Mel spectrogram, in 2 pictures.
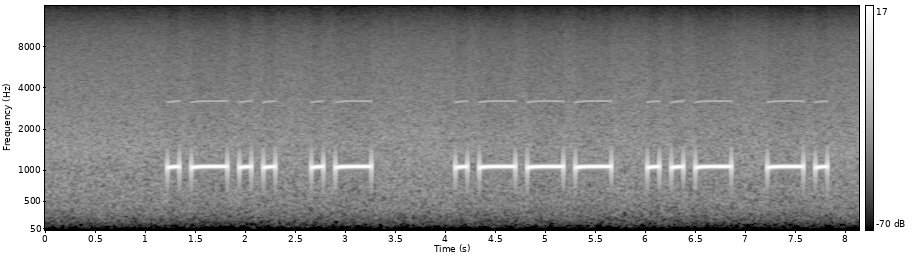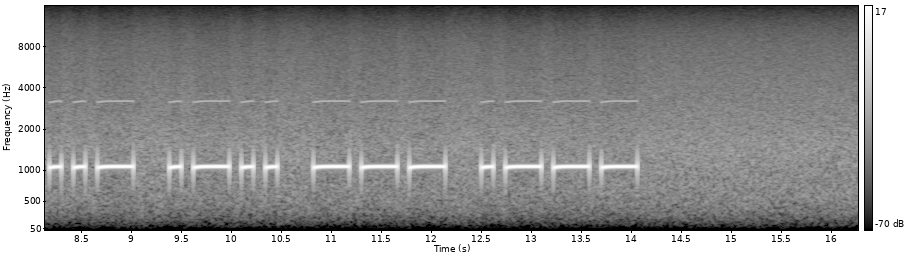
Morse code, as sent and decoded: .-.. .- / .--- ..- -. ..- .-.. --- .---
LA JUNULOJ

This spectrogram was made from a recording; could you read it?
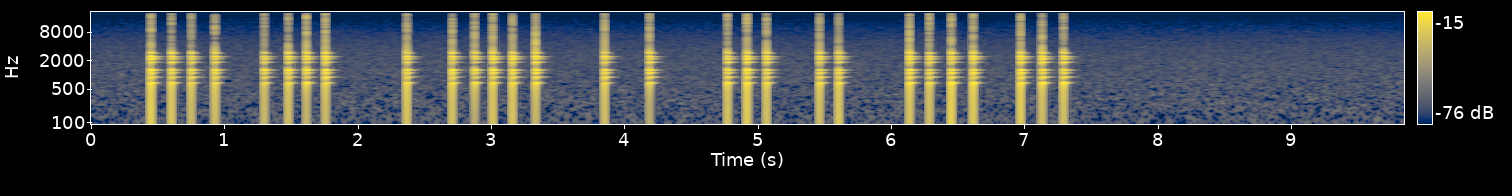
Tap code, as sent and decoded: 4-4 1-5 1-1 3-2 4-3
TEAMS

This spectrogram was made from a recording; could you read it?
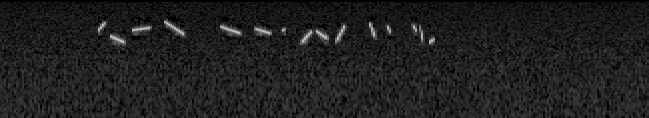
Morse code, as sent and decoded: none

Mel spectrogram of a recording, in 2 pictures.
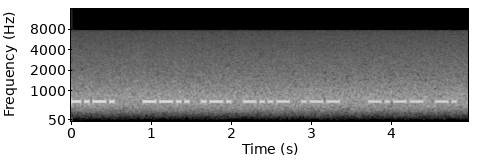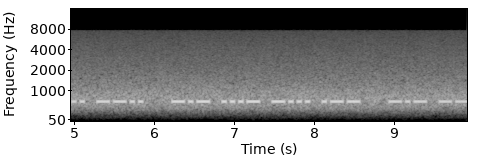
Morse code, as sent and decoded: … / --.. .-. -..- .-- / -.-- -. .. --.. / -.- ...- -... .-- / …
… ZRXW YNIZ KVBW …

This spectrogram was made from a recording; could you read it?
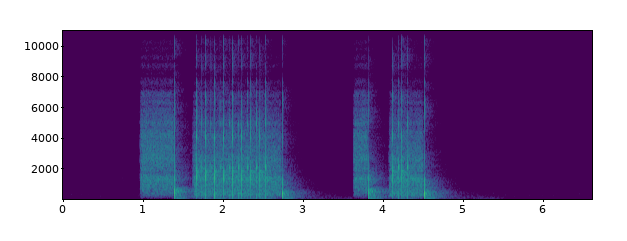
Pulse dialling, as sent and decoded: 8 / 2
8 2

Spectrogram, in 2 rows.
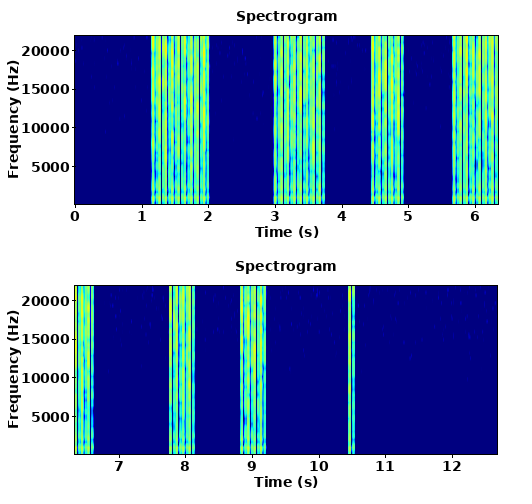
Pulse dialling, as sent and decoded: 9 / 8 / 5 / 10 / 4 / 4 / 1
9 8 5 0 4 4 1

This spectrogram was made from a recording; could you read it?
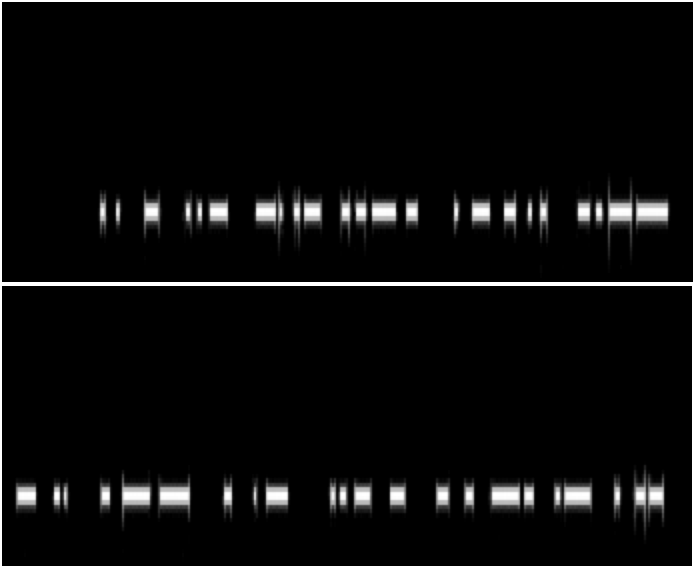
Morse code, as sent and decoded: none

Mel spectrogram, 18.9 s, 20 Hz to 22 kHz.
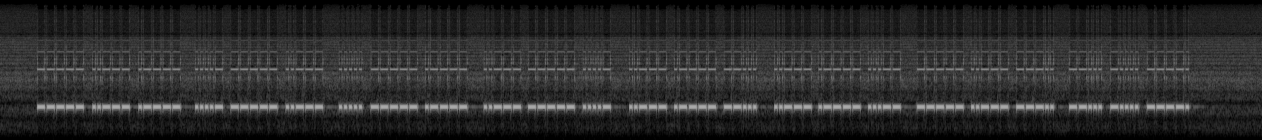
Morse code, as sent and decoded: ----- ..--- .---- / ....- ----- ..--- / ..... ----- .---- / ..--- ----- ....- / ..--- .---- --... / ..--- .---- ...-- / ----- ..--- ---.. / --... -.... ----.
021 402 501 204 217 213 028 769

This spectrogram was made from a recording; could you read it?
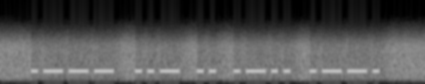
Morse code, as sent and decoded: .--- ..- .. .-.. .--.
JUILP

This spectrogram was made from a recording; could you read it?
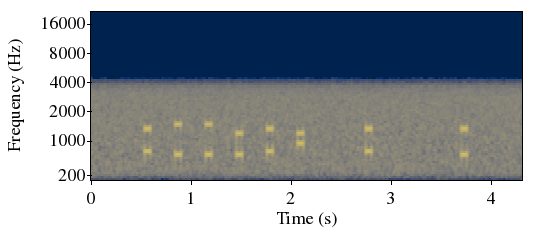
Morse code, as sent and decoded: none

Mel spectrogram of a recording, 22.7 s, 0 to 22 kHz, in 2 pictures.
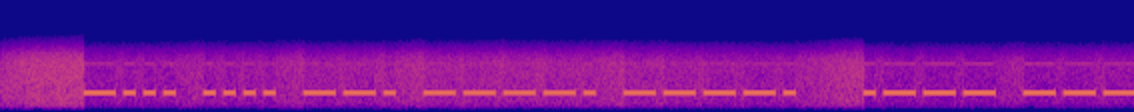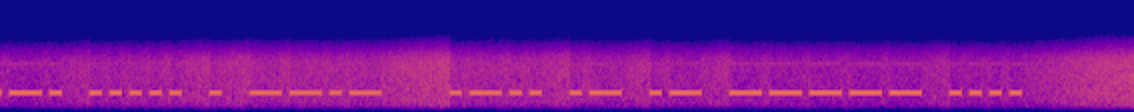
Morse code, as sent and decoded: -... .... --. ----. ----. / .--- ----. ..... . --.- / .-.. .- .- ----- ....
BHG99 J95EQ LAA0H

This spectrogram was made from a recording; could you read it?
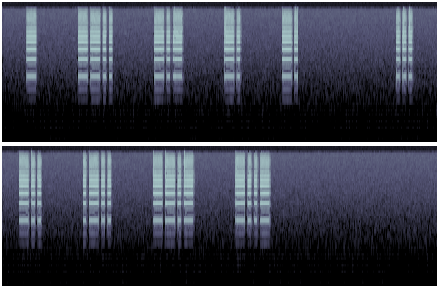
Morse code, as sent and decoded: - --.. -.- -. -. / ... -.. .-.. --.- -..-
TZKNN SDLQX

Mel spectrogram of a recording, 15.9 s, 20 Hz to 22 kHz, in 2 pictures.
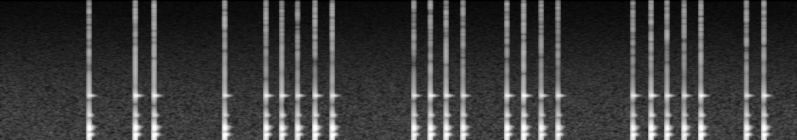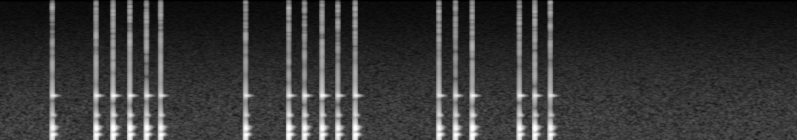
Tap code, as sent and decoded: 1-2 1-5 4-4 5-2 1-5 1-5 3-3
BETWEEN

